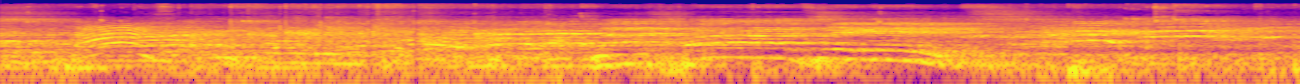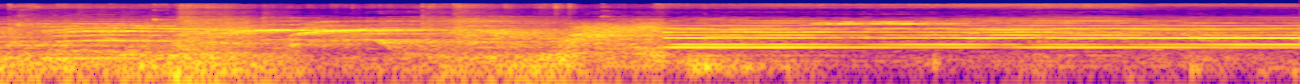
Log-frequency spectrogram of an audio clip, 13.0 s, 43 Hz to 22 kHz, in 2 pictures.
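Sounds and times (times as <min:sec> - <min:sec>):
people shouting: 0:09.3 - 0:13.0
scoreboard buzzer horn: 0:09.8 - 0:13.0.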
